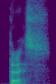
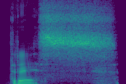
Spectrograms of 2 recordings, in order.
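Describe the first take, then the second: First: Said in the usual way. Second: "Tres" drawn out slowly; slow model. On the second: Shown as a demonstration. Teacher modelling vocabulary for learners, slow "Tres". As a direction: stretch out each sound of "Tres".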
